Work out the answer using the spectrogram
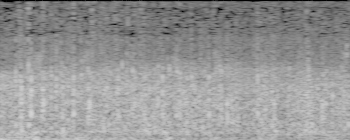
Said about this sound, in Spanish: Un minuto de silencio y aplausos esta mañana en esta localidad para condenar este asesinato.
